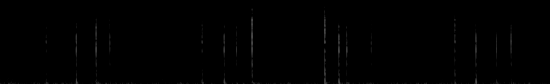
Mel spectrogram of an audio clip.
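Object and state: Clear plastic hairbrush.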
